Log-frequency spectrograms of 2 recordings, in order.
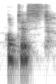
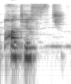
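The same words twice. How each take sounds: First: The word is said in a British accent. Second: The word is said in a plain accent.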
